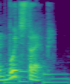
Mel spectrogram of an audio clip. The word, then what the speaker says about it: Bootstrap: acho que eu até falei errado, deixa eu ver aqui, é Bootstrap, paradoxo de Bootstrap e também do princípio da autoconsistência de Novikov.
